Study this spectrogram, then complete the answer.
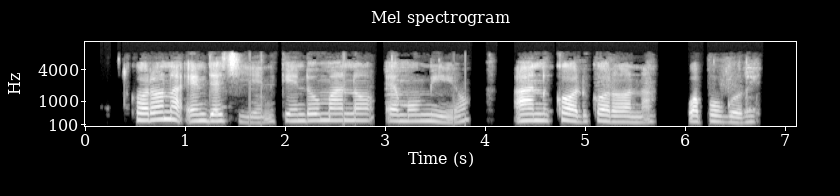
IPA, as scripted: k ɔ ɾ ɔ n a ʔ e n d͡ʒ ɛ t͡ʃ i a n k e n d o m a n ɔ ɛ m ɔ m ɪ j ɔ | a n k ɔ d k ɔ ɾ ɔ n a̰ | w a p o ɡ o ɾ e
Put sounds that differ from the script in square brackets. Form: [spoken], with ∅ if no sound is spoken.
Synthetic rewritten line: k ɔ ɾ ɔ n a ʔ [ɛ] n d͡ʒ [a] t͡ʃ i [e] n k e n d o m a n ɔ ɛ m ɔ m ɪ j ɔ | a n k ɔ d k ɔ ɾ ɔ n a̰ | w a p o ɡ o ɾ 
